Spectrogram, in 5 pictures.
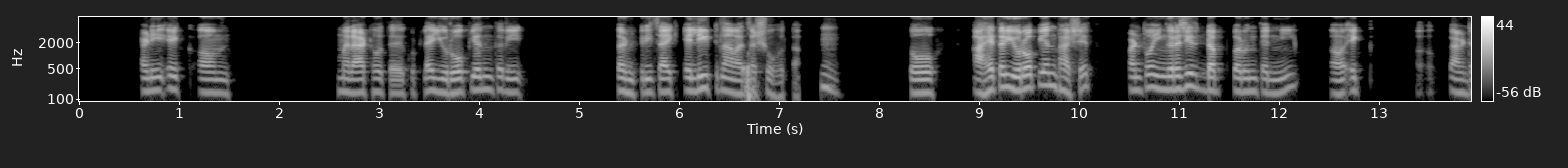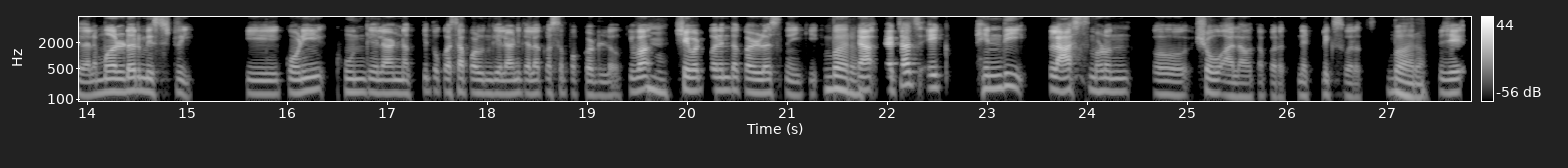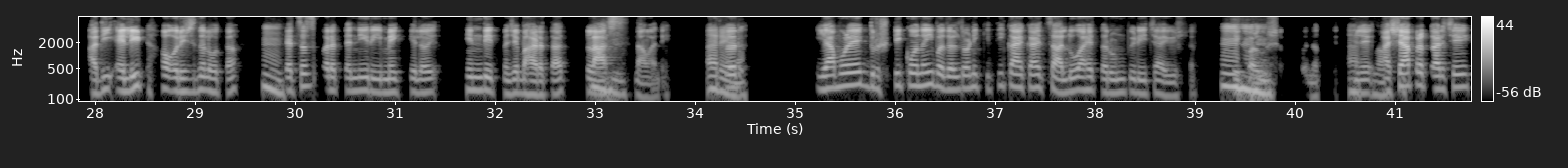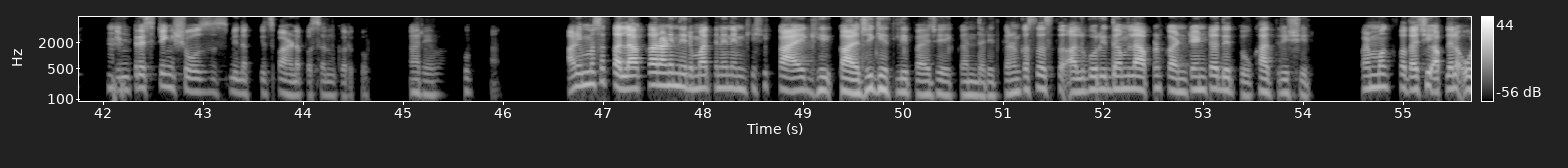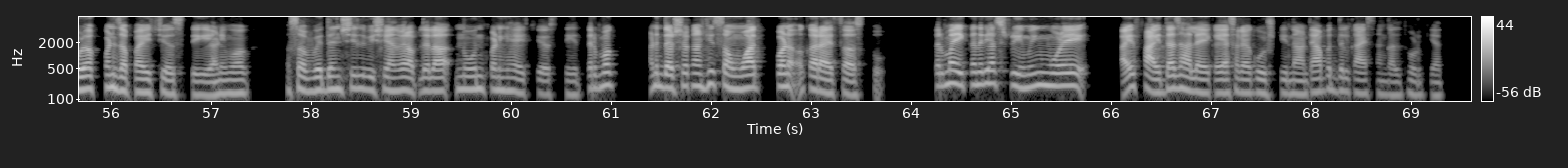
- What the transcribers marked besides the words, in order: in English: "एलिट"; in English: "शो"; other background noise; tapping; in English: "मिस्ट्री"; in English: "शो"; in English: "एलिट"; in English: "शोज"; in English: "अल्गोरिदमला"
- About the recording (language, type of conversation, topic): Marathi, podcast, स्ट्रीमिंगमुळे कथा सांगण्याची पद्धत कशी बदलली आहे?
